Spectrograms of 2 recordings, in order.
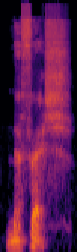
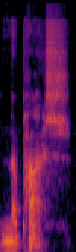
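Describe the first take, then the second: First: The middle consonant is an f sound. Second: The middle consonant is a p sound. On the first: The speaker calls it wrong. "pronounced his pa as a, as a fa, as an f, because he's a fool" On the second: The speaker calls it right. "But this word would be napash"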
